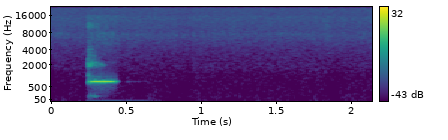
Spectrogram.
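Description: One short electronic beep, a single tone lasting about a fifth of a second, a quarter second in; otherwise near silence.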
